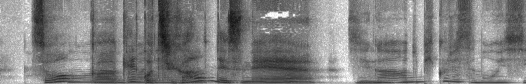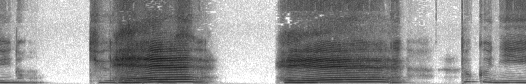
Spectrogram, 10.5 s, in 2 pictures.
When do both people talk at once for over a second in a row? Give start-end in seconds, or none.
0.6-2.1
